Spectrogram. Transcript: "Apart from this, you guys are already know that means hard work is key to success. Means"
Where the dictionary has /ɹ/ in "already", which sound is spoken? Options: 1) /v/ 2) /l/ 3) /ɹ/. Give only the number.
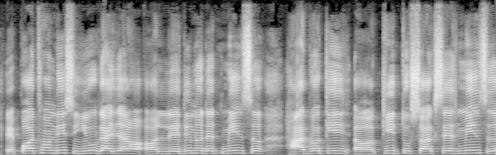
2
